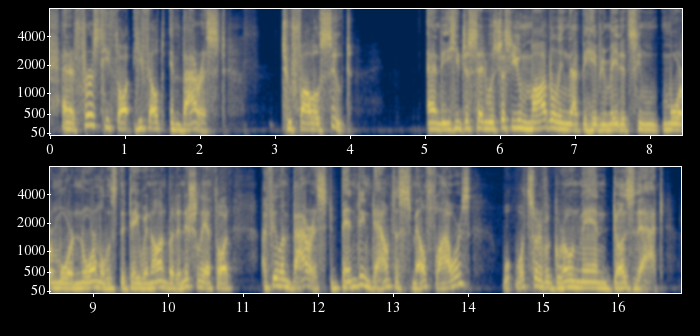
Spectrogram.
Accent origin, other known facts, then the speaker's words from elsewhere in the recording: New York, United States; also born or lived in Tucson; now in North Carolina, United States; I'm from New York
